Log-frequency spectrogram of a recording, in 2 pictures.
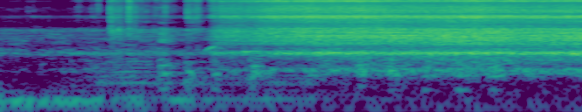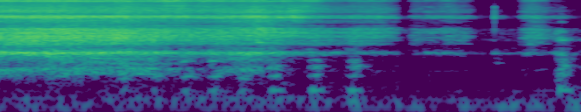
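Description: Water pours into a metal pot.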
